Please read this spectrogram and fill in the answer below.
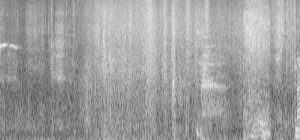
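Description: Rustling and scuffing of a pop-up hide's fabric and of feet on grass as a person pulls off shoes and climbs in through the door, in irregular crinkles and knocks. A bird whistles briefly at the very start.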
